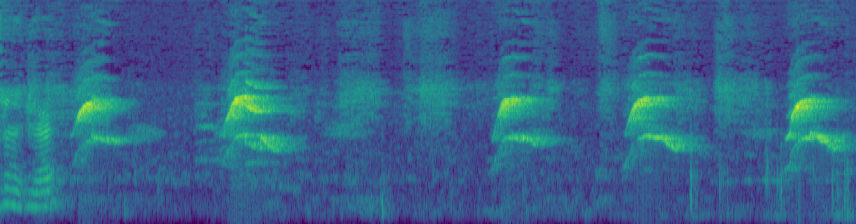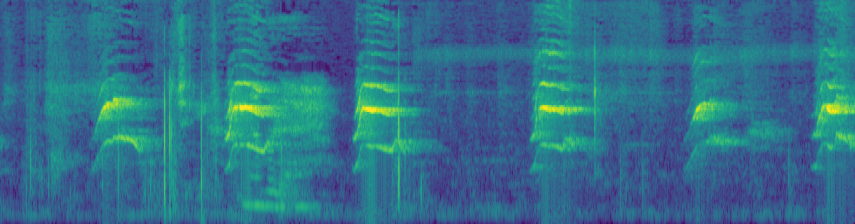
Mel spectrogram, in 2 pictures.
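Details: Newly born kitten giving a long run of high, piercing rise-and-fall cries, about a dozen spaced one to two seconds apart, with a woman's voice speaking briefly at the start and midway.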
